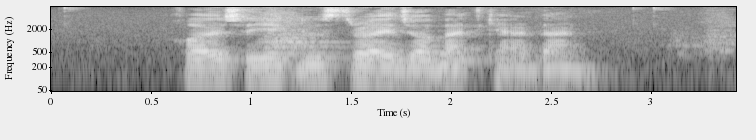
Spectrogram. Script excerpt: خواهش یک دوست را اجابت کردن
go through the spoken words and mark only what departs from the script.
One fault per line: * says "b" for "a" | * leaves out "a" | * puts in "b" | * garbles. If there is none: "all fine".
all fine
